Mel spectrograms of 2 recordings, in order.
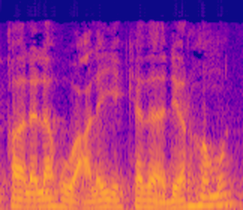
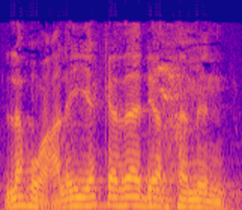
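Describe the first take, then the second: First: The last word ends in the vowel u. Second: The last word ends in the vowel i. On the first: "بالحركات الثلاث ... الرفع" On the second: "الجر"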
